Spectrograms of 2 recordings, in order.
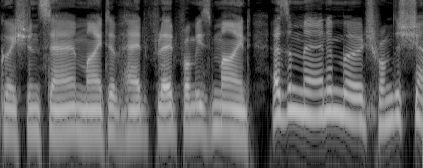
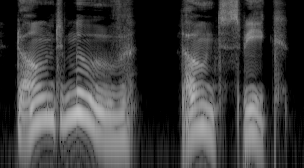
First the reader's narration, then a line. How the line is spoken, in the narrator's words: said quietly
